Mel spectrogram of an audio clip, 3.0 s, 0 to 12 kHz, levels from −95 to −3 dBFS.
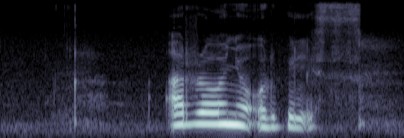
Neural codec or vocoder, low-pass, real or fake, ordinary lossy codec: none; 10.8 kHz; real; none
